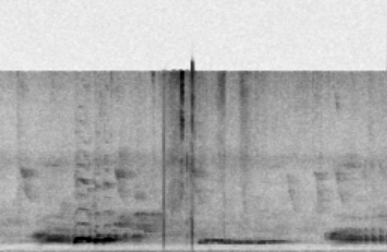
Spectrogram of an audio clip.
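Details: Local zebra dove (perkutut), caged and singing freely to draw replies from other doves: a soft, rolling cooed phrase, then a lower steady coo, then another rolling phrase starting, over faint background hum.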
